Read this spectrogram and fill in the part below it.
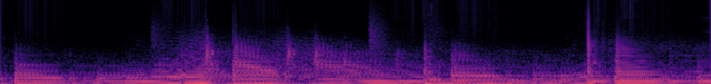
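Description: A dry fireworks synth patch plays a short melodic line of tonal notes with sharp, bright attacks, clean and unprocessed, alone and fairly loud.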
